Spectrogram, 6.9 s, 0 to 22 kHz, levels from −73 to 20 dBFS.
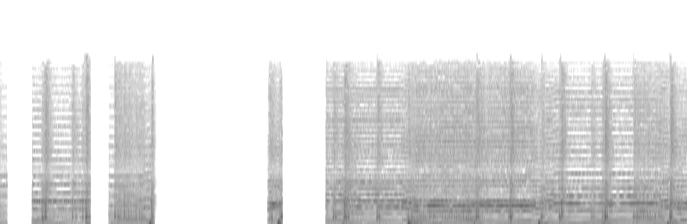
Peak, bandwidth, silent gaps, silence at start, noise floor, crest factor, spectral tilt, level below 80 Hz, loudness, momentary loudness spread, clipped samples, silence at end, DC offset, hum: -10 dBFS; 16.5 kHz; 0.09-0.30 s, 0.93-1.06 s, 1.57-2.63 s, 2.86-3.23 s; 0 s; under -90 dBFS; 20 dB; -2.5 dB/octave; -42 dBFS; -27 LUFS; 9 LU; under 0.1%; 0 s; under 0.1%; none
